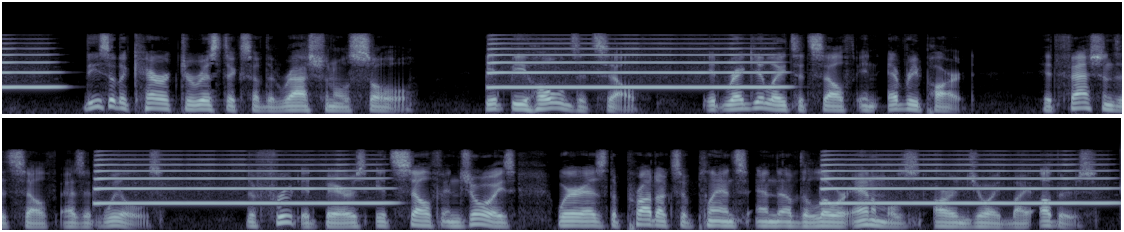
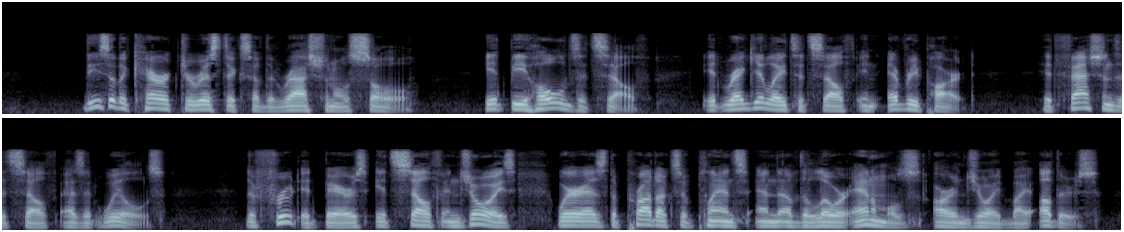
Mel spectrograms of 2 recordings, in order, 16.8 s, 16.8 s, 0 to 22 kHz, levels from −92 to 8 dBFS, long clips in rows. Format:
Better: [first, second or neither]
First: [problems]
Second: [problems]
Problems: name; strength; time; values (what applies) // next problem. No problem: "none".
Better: second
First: background sound (Trumpet); 2 dB above the speech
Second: none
